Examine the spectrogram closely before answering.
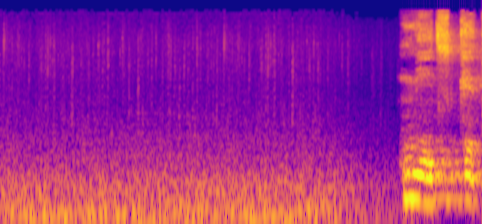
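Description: A fire crackles and rumbles.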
